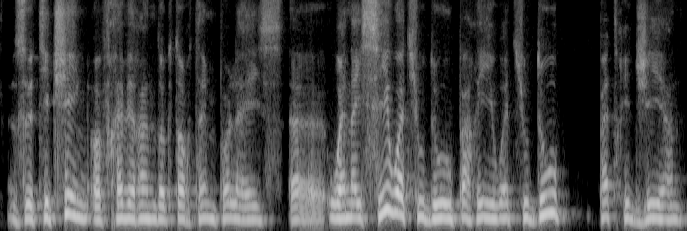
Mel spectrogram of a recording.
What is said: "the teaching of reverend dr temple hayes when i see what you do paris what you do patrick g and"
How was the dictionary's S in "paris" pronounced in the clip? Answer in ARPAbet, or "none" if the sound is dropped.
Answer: none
